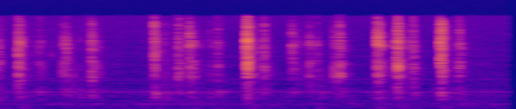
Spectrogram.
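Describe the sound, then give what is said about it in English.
Fingers type on a computer keyboard in an irregular patter of many crisp key clicks, with short pauses between bursts and a few sharper, louder strikes. “Hang on. Let me type. I don't type that fast.”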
